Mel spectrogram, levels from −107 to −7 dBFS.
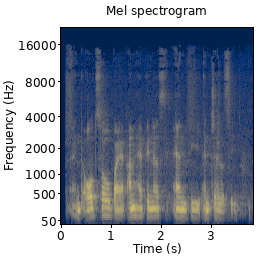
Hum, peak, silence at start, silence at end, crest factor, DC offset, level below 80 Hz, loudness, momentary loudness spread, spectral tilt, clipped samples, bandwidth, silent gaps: none; -18 dBFS; 0.1 s; 0.3 s; 18 dB; under 0.1%; -88 dBFS; -36 LUFS; 9 LU; -6 dB/octave; under 0.1%; 15.5 kHz; none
